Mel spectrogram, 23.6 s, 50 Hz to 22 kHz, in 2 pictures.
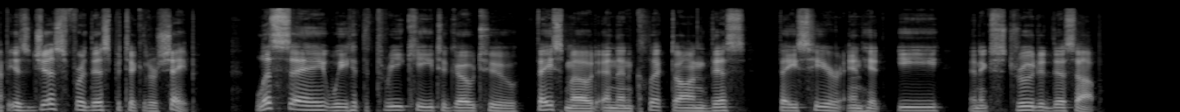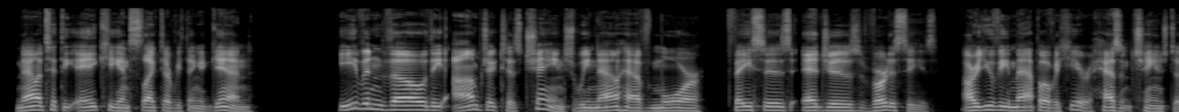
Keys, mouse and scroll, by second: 3.5 3, 6.2 click, 6.9-8.7 scroll down 3, 8.8 e, 13.6 a, 15.3 middle click.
